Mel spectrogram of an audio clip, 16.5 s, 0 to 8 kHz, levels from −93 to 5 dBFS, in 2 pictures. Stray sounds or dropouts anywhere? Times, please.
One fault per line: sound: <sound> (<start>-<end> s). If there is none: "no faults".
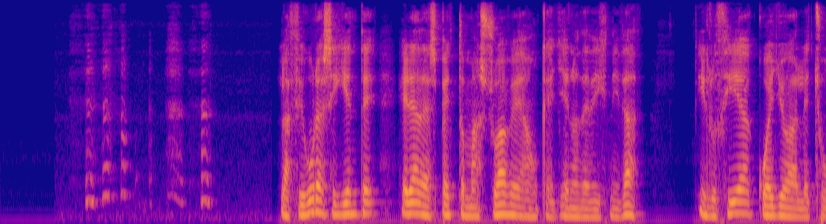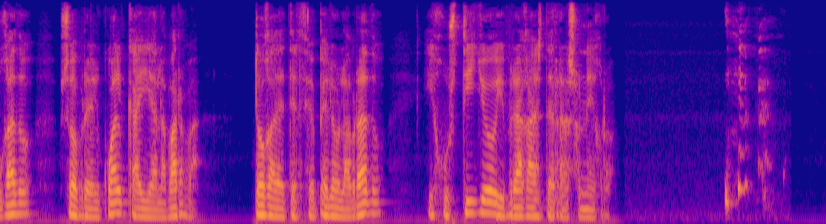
sound: laugh (0.7-2.2 s)
sound: laugh (15.5-16.1 s)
